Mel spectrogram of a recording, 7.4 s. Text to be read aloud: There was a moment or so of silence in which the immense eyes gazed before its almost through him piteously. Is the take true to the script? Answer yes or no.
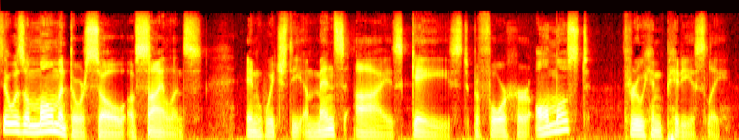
no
